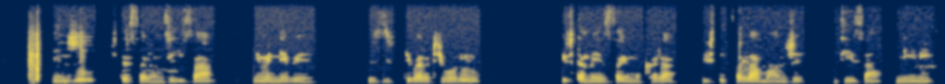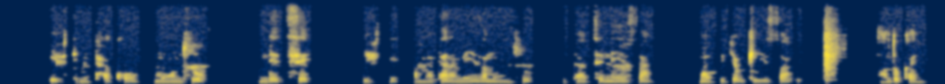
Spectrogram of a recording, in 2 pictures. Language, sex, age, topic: Kinyarwanda, male, 18-24, finance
